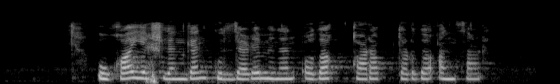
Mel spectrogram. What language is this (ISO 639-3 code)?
bak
